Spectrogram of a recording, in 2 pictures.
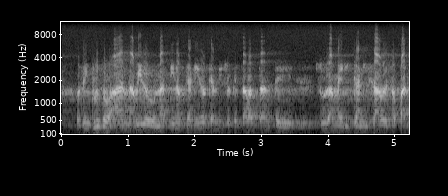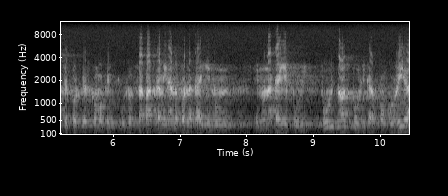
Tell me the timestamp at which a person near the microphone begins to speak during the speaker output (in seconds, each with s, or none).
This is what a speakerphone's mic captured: none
